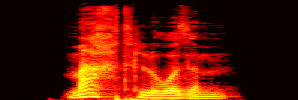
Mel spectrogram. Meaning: strong dative masculine/neuter singular of machtlos
- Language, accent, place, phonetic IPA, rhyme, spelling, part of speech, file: German, Germany, Berlin, [ˈmaxtloːzm̩], -axtloːzm̩, machtlosem, adjective, De-machtlosem.ogg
